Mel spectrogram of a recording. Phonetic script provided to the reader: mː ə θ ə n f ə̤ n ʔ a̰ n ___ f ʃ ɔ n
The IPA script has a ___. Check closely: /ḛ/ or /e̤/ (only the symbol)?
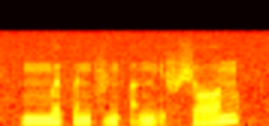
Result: ḛ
